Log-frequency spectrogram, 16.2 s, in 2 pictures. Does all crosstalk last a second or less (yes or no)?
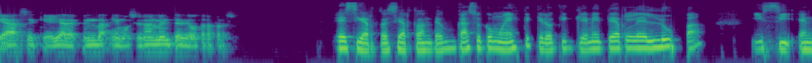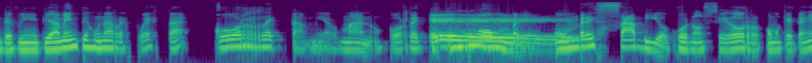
no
